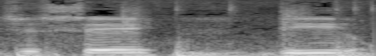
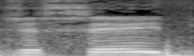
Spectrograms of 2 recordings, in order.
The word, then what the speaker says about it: Jahseh: Jahseh, and Fernando's giving me the proper pronunciation. I don't want to butcher it. We're at Jahseh. Wait, I want to say it properly too, the last name and all. Onfroy? Onfroy. We're here at Jahseh Onfroy cemetery site and burial.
